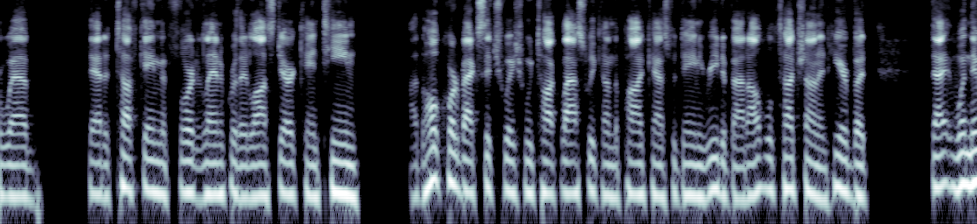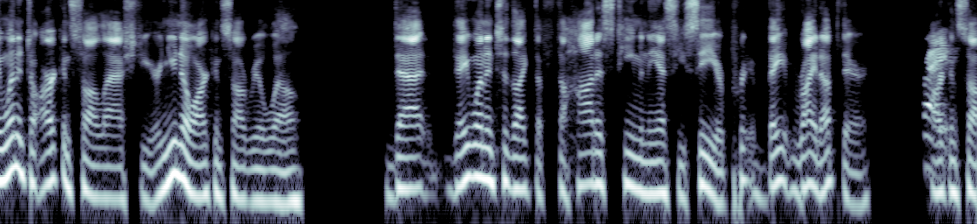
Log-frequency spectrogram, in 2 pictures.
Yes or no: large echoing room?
no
